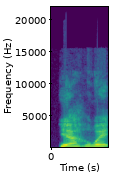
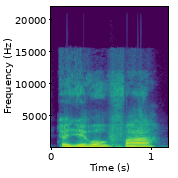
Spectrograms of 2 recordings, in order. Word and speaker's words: Yahweh: penyebutnya si Yakub ini Yahweh ini dari dialek Yunani saudara dan keselamatan bukan dari bangsa Yunani juga ya kan jadi yang bener ini bacanya apa yahoofah bukan yahwe ya ini saja diajarkan masih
